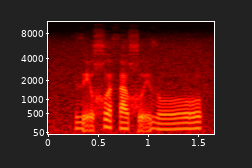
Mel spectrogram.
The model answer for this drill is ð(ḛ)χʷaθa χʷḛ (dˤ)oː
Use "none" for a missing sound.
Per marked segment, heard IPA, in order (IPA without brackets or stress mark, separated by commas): ḛ, ð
